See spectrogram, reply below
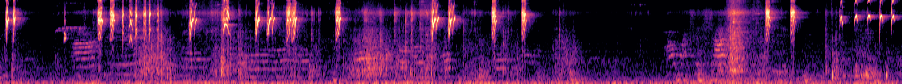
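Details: Brown-throated sunbird in full voice, a big-bodied bird whose song serves as a lure to make rival sunbirds more aggressive. A long, lively series of high chirps, buzzy notes and short trills.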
